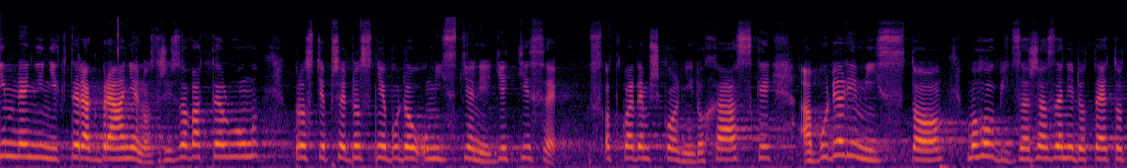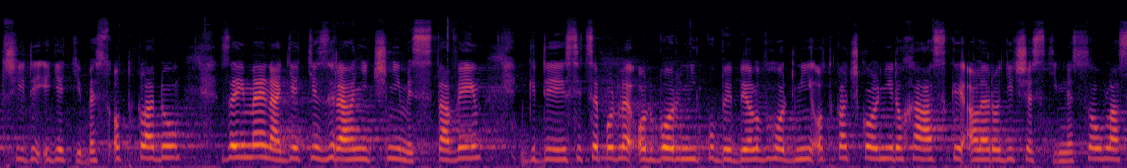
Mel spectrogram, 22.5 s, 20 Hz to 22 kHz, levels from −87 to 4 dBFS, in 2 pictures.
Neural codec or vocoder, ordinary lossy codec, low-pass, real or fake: none; MP3, 96 kbps; 14.4 kHz; real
